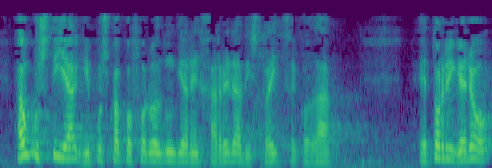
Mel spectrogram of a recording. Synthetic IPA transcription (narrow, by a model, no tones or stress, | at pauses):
awɣust̪iaɣipuskoako̞fo̞ɾuald̪und̪iaɾe̞ŋʝare̞ɾaðist̪ɾajt͡se̞ko̞ð̞a | e̞t̪o̞riɣe̞ɾo̞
